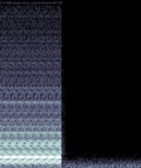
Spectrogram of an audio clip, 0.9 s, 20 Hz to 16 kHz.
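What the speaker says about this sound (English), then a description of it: "Just press the buzzer by the door." Door buzzer in the video game Max Payne 2, a loud steady electronic buzz lasting under half a second and then cutting off sharply into quiet room tone.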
